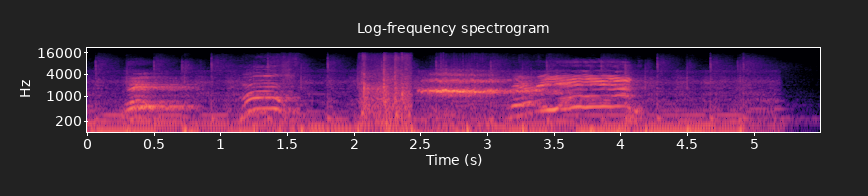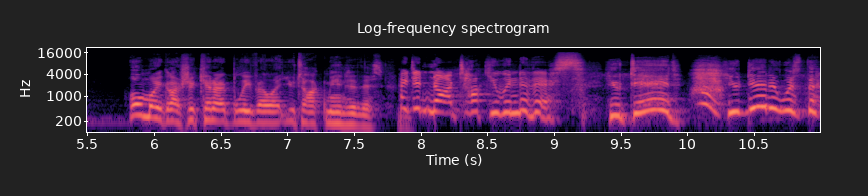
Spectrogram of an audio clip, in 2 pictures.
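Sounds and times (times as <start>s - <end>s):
trailer music with steady beat: 0.0s - 5.8s
van tires squealing: 2.5s - 3.4s.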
